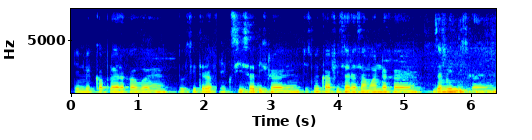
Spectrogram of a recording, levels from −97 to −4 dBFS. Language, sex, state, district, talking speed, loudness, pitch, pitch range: Hindi, male, Jharkhand, Sahebganj, 205 wpm, -38 LUFS, 145 Hz, 145-150 Hz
